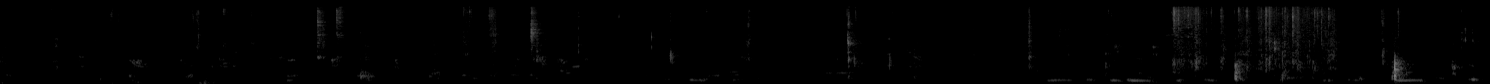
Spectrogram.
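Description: Close-up chewing and crunching of salad with croutons, a run of short crisp crunches and clicks, with a longer, louder noisy stretch about twelve seconds in.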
